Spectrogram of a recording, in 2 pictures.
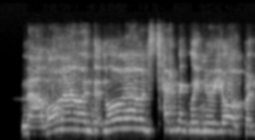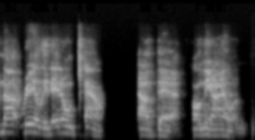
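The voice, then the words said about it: Brooklyn New York accent. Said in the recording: “Listen to that goddamn accent ... I'm in Brooklyn ... It's still the accent is similar”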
